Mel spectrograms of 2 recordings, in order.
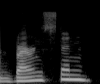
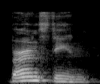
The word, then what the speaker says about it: Bernstein: Is it Bernstein or Bernston? Bernstein. Bernstein. Okay.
